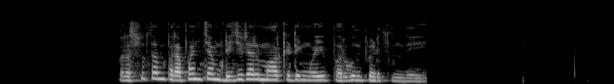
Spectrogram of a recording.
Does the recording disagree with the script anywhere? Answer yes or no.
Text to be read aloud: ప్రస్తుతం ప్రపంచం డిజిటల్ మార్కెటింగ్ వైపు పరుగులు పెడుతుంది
no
